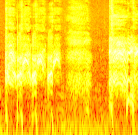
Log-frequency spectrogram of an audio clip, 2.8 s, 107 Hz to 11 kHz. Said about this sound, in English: So, this has stayed since I was sick for that 2 months and I'm basically better, but cough won't go away.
